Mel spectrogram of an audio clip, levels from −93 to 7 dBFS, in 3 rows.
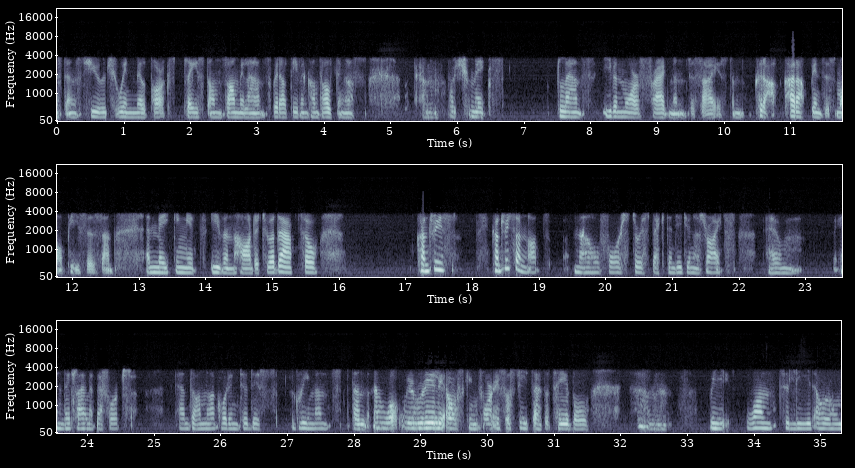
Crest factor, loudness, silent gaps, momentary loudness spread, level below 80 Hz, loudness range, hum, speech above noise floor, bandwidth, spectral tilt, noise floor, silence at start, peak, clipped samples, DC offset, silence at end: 20 dB; -20 LUFS; none; 16 LU; -62 dBFS; 8 LU; none; 37 dB; 3.9 kHz; -8.5 dB/octave; -56 dBFS; 0 s; 0 dBFS; under 0.1%; under 0.1%; 0 s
